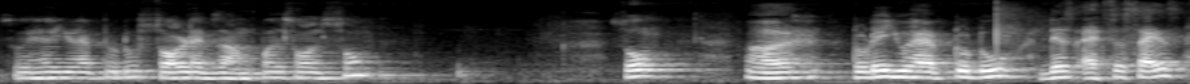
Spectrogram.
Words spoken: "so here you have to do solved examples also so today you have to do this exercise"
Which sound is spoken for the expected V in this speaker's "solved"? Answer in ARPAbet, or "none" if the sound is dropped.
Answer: none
